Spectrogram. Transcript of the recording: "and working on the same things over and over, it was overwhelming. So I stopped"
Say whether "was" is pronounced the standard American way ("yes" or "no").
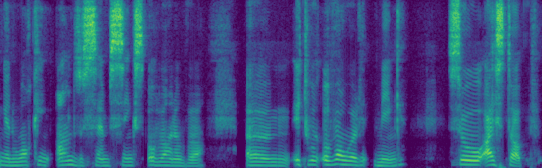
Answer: yes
